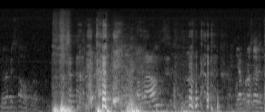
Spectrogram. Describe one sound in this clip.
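Several men laugh nearby.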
